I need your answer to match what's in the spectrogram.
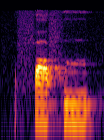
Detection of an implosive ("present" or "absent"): absent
